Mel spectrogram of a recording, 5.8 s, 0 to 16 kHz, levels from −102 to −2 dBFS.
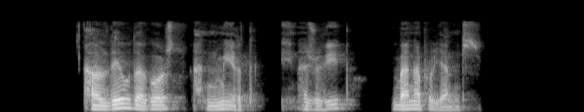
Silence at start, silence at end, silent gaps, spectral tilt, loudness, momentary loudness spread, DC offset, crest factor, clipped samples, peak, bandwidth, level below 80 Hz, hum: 0.85 s; 1.1 s; 2.68-2.81 s, 3.67-3.91 s; -8 dB/octave; -23 LUFS; 16 LU; under 0.1%; 22 dB; under 0.1%; -2 dBFS; 7.8 kHz; -56 dBFS; none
